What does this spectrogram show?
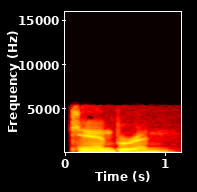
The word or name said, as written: Canberran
